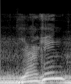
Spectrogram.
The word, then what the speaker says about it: 薬研: 夜勤温泉これね先ほど看板出てましたけどもねやげんっていう風にねアルファベットで出てましたね漢字は読み方難しいですね何やらその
